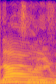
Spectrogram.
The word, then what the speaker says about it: Nihilism: Is that how you pronounce it? I think it is. Nihilism.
